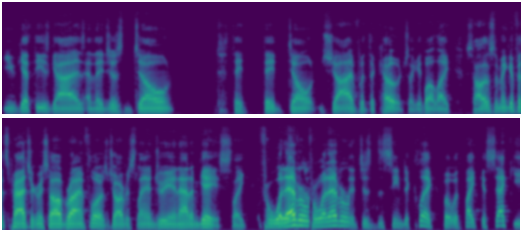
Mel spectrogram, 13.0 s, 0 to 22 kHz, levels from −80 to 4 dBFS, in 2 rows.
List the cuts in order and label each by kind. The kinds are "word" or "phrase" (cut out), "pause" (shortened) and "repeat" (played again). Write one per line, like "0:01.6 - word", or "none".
0:01.0 - word
0:05.3 - phrase
0:05.7 - pause
0:07.8 - phrase
0:09.6 - pause
0:10.3 - word
0:10.8 - word
0:11.2 - word

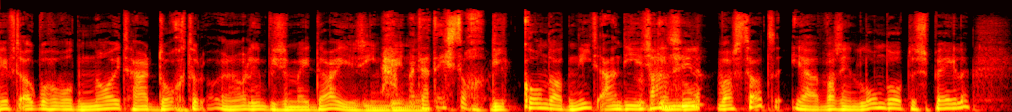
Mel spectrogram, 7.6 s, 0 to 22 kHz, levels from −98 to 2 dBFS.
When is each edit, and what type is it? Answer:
0:05.2 - word

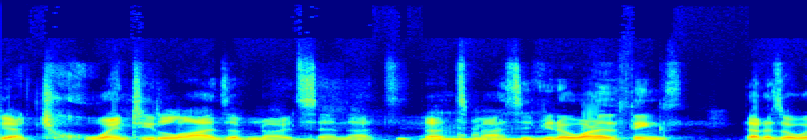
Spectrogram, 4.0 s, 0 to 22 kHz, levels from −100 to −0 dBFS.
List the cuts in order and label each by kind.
none

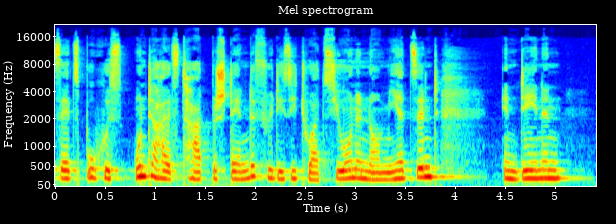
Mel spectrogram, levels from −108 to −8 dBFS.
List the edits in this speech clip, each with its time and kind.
none

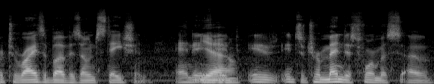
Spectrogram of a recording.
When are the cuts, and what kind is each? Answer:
0:01.5 - pause

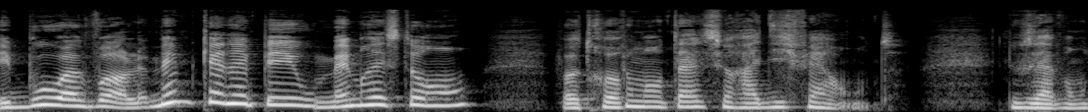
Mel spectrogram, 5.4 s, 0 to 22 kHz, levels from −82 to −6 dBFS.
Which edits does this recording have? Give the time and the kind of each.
0:01.6 - phrase
0:03.1 - word

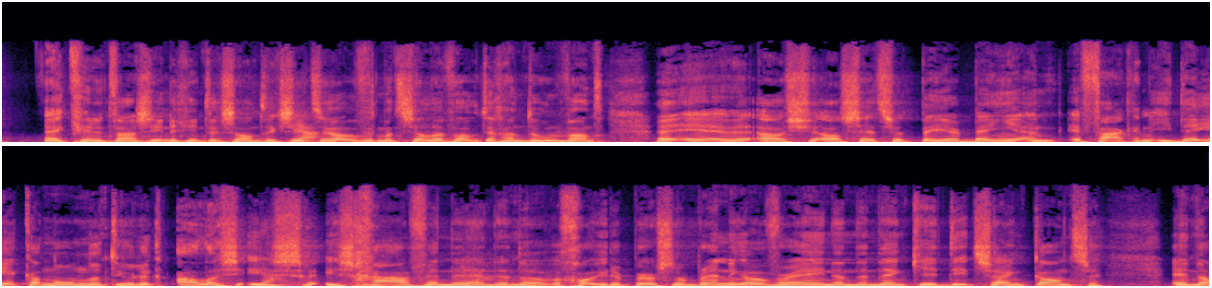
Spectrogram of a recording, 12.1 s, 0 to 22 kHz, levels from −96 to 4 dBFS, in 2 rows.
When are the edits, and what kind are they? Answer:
0:01.9 - phrase

